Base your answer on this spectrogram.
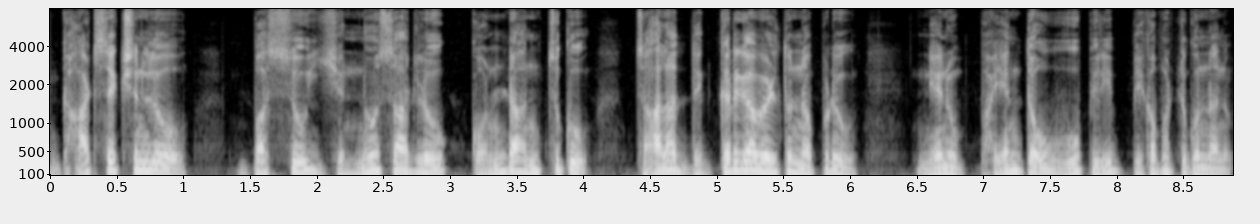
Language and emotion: Telugu, fearful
